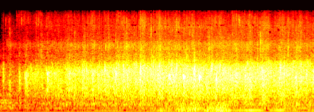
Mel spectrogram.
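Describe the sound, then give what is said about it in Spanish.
Sustained audience applause for the Lord, a dense wash of many hands clapping steadily for several seconds at fairly loud, even level, with no voices standing out. “¿No le darías un aplauso al Señor por su guía?”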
